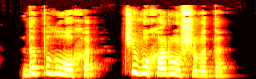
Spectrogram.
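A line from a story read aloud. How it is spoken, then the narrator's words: Tearful. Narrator (Russian): проговорила Света сквозь слезы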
